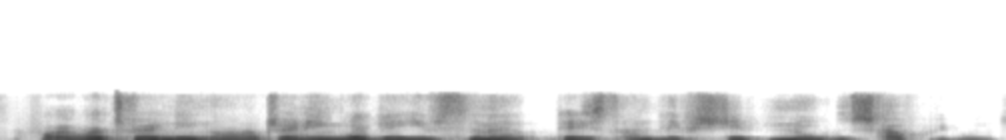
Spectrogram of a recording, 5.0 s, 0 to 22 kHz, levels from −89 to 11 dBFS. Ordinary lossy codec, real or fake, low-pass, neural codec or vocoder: AAC, 32 kbps; fake; 7.2 kHz; codec, 16 kHz in and 24 kHz out, 0.4 kbps, LongCat-Audio-Codec, four codebook decoder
